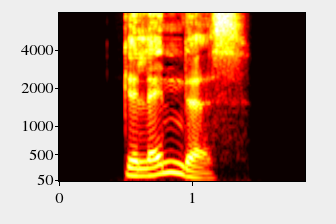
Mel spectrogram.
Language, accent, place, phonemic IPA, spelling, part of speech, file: German, Germany, Berlin, /ɡəˈlɛndəs/, Geländes, noun, De-Geländes.ogg
- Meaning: genitive singular of Gelände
